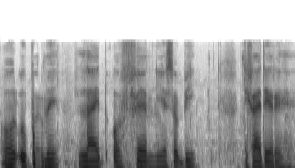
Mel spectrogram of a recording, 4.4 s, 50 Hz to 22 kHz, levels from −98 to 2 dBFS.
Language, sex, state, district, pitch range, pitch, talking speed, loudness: Hindi, male, Arunachal Pradesh, Papum Pare, 115-130 Hz, 120 Hz, 175 wpm, -16 LUFS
